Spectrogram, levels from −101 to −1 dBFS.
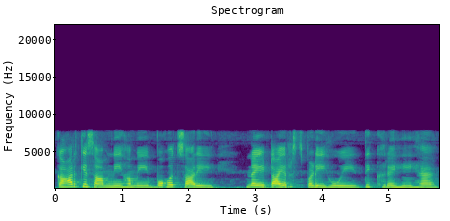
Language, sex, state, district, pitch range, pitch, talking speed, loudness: Hindi, female, Punjab, Fazilka, 220-250 Hz, 230 Hz, 135 wpm, -18 LUFS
